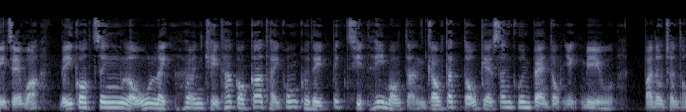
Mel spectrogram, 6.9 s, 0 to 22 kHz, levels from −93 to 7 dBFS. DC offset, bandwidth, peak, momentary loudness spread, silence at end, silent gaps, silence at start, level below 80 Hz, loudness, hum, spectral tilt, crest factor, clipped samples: under 0.1%; 11.5 kHz; -12 dBFS; 8 LU; 0 s; none; 0 s; -76 dBFS; -29 LUFS; none; -5.5 dB/octave; 16 dB; under 0.1%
